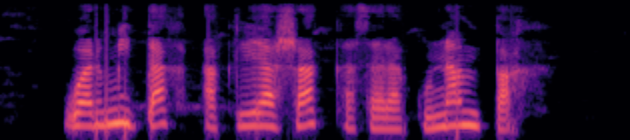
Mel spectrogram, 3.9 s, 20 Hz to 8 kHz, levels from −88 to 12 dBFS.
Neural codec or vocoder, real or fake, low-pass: vocoder, 24 kHz, 100 mel bands, Vocos; fake; 7.2 kHz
